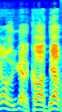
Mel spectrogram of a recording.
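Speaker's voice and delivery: ordinary delivery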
